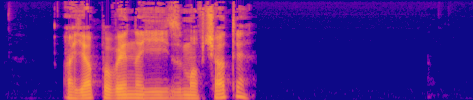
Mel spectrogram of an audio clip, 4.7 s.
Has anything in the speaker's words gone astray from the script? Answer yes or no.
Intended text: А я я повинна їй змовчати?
yes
